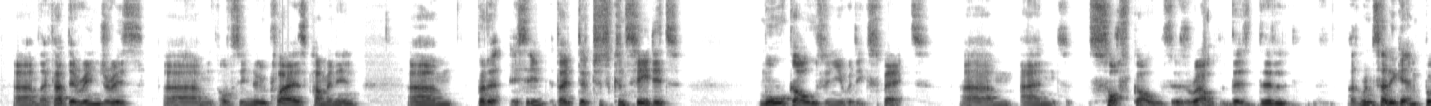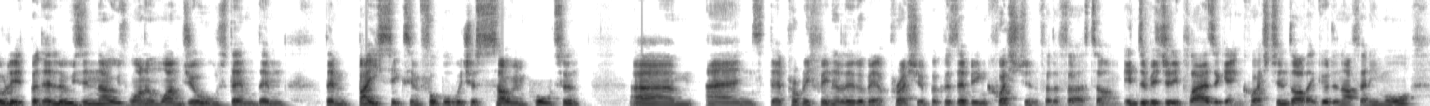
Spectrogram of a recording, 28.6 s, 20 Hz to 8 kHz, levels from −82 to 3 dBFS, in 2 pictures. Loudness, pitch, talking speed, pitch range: -19 LUFS, 105 Hz, 165 wpm, 100-120 Hz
